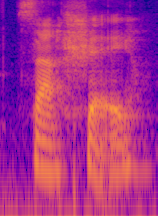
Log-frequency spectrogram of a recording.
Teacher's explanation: In sachet, my stress is on the shay syllable. The letter CH say the SH sound, and then the T is silent.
